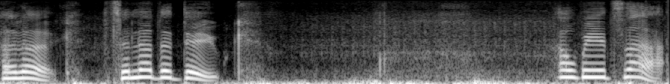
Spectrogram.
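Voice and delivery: surprised. Real, not acted. Spots another Duke bike.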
